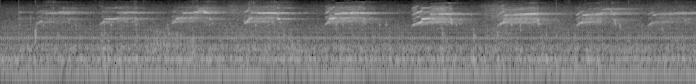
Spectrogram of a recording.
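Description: A bird calling from the wooded shore: a steady series of about ten short, clear, high notes, a bit more than one a second.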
